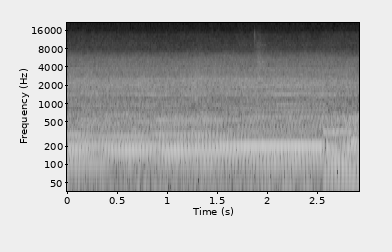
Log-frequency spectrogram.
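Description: A lawnmower engine runs steadily outside, a continuous low droning hum with a buzzy, rough edge and a slight rise in pitch toward the end, with no one talking.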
